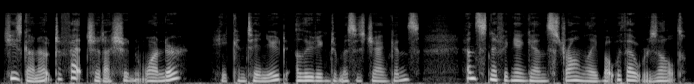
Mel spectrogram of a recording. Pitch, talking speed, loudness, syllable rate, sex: 180 Hz, 190 wpm, -21 LUFS, 5.4 syllables/s, female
